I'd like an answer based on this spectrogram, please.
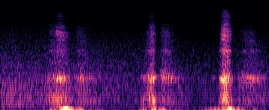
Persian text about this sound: عمه سلام، برای چی نفس نفس می زنی؟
